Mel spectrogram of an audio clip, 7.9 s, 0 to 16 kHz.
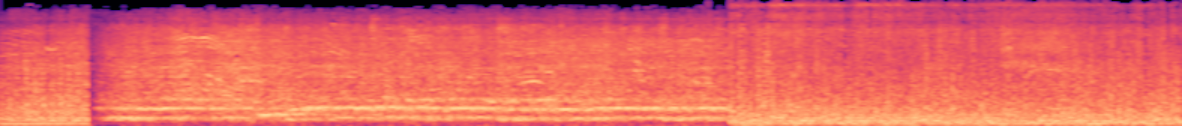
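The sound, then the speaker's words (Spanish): A Caimán helicopter of the Belma 3 Maneuver Helicopter Battalion from Recajo, carrying their majesties, struggles to land in strong wind: a loud, steady engine drone with a low humming tone battered by heavy wind rumble; partway through, the hum gives way to rough, roaring gusts. “Le ha costado un poco aterrizar al helicóptero por el viento, ¿verdad?”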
